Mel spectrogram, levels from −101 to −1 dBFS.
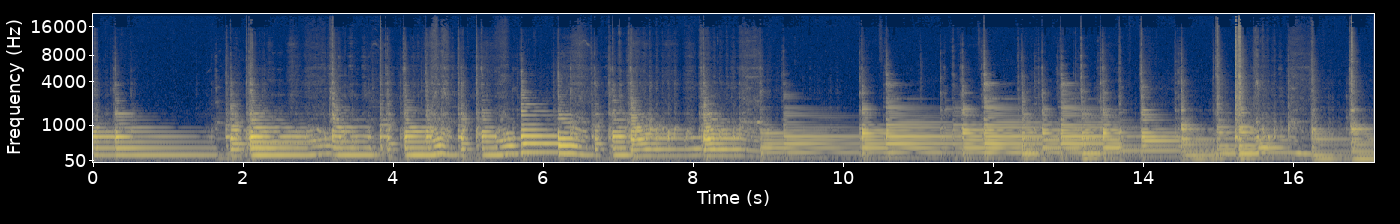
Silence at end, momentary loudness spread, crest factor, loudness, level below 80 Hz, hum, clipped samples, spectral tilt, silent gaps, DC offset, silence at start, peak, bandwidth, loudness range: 0 s; 12 LU; 18 dB; -24 LUFS; -48 dBFS; none; under 0.1%; -6.5 dB/octave; none; under 0.1%; 0 s; -6 dBFS; over 20 kHz; 4 LU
